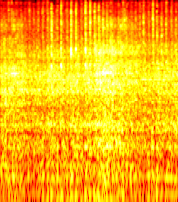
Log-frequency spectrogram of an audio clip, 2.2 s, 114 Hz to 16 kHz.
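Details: Cub Cadet 1030E snowblower, 10 hp electric-start engine, thought to be in neutral, carb needs cleaning: small single-cylinder engine at steady fast clip, smooth and even, no knocks or rattles; normal running.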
